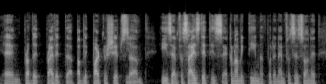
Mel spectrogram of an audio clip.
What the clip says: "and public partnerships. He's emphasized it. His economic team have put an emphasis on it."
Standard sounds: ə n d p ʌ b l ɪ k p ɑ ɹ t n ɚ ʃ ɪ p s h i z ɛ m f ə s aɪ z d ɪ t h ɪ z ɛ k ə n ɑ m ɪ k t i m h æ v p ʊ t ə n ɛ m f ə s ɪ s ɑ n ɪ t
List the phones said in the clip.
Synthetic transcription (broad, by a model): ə n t p ʌ b l ɪ k p ɑ ɹ t n ɚ ʃ ɪ p s h i z ɛ m f ə s aɪ z d ɪ t h ɪ z ɛ k ə n ɑ m ɪ k t i m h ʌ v p ʊ t ə n ɛ m f ə s ɪ s n ɪ t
